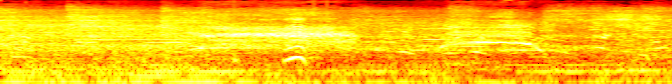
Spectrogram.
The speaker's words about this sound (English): That's amazing. Somebody's just screaming.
